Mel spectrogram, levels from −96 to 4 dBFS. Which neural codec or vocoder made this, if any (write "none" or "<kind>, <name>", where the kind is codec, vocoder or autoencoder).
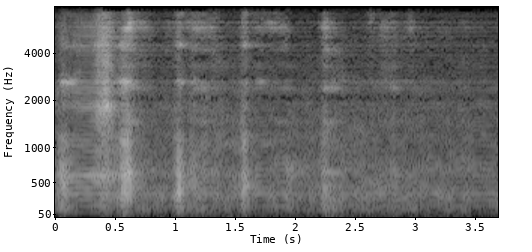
vocoder, Vocos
